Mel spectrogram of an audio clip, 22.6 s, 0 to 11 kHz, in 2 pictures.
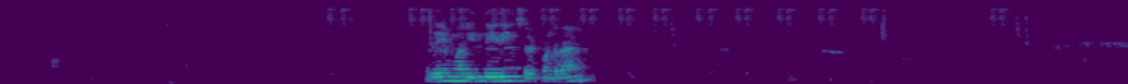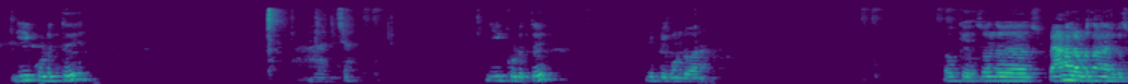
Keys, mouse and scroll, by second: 0.8-1.7 scroll up 3, 1.9 g, 4.3 click, 5.3 shift+click, 5.8 shift+click, 6.2 shift+click, 6.5-7.0 shift+drag, 7.4-7.8 shift+drag, 8.6 shift+click, 8.8-9.3 shift+drag, 9.3 scroll down 1, 10.2 shift+drag, 11.8 e, 14.8 ctrl+z, 15.3-16.3 shift+drag, 16.3 e.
